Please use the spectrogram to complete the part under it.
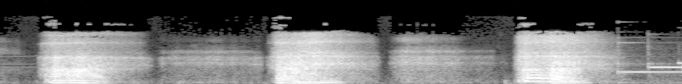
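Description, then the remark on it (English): Raspy, heavy breathing in a dark closet, with three loud, rough intakes of breath each followed by a softer, hoarse exhale in a slow, steady rhythm. No one speaks. “I heard raspy breathing behind me in the dark closet.”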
